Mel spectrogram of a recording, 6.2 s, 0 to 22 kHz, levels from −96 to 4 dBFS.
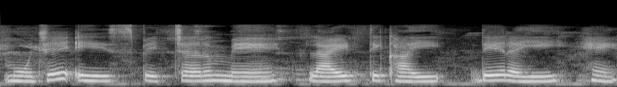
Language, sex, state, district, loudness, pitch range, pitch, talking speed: Hindi, female, Madhya Pradesh, Dhar, -16 LUFS, 185-210 Hz, 200 Hz, 85 wpm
